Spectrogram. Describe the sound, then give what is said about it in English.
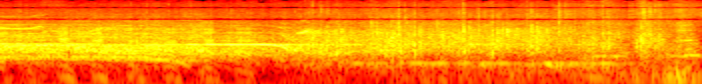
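A loud crowd claps and cheers continuously, with scattered whoops and shouts rising above steady applause that stays dense and energetic throughout. “He wanted to make sure that we were louder than Gary's crowd.”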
